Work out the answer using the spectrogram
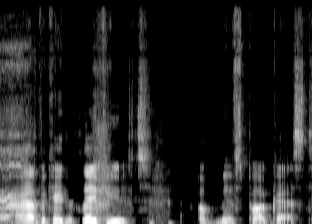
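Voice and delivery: fake, put-on American accent, very deep and low. On a podcast segment, doing a bit in a put-on american accent. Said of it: "the American accent".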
